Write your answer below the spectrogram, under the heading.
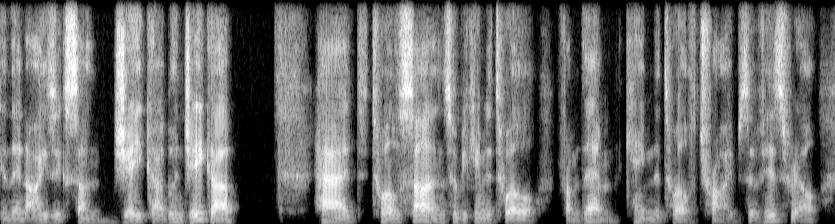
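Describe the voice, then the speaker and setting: A man's voice: medium pitch, sharp tone, husky. A man, a rabbi, giving earnest religious commentary as he reacts to a clip. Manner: earnest, preacher-like teaching.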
